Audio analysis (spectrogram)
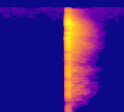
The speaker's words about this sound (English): Will you do a big clap? No, no, no. Like slow. Like slow and big.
